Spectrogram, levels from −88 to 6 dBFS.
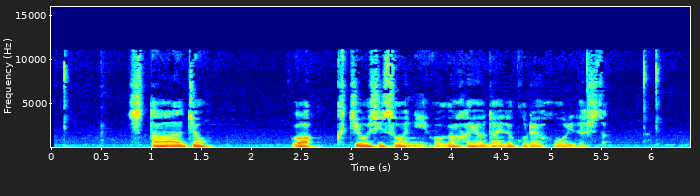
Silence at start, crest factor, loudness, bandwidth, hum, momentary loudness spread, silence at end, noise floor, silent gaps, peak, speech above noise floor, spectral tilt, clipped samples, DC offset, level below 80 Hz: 0.15 s; 16 dB; -19 LUFS; 11.5 kHz; none; 20 LU; 0.3 s; -53 dBFS; none; -4 dBFS; 36 dB; -6.5 dB/octave; under 0.1%; under 0.1%; -50 dBFS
